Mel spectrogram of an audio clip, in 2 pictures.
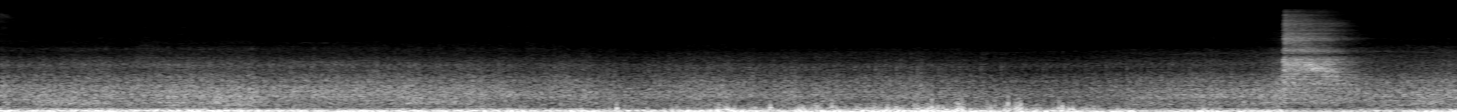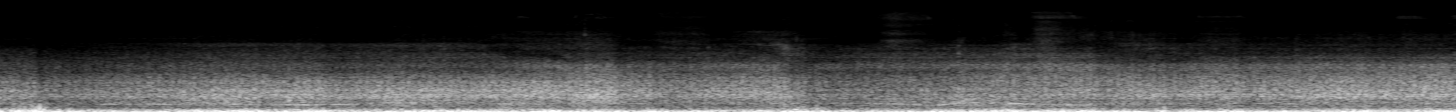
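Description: Heavy loaded dump trucks' diesel engines running with a steady low rumble, and an air brake hissing briefly about halfway through.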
